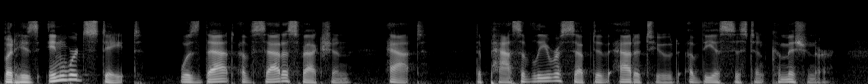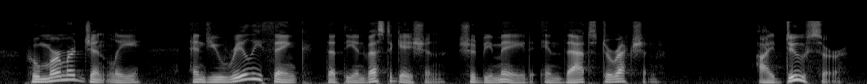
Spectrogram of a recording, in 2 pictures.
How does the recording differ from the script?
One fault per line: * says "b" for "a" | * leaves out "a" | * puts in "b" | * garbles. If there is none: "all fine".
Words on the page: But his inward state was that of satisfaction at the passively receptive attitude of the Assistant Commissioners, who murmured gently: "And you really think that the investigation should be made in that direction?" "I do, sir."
* says "Commissioner" for "Commissioners"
